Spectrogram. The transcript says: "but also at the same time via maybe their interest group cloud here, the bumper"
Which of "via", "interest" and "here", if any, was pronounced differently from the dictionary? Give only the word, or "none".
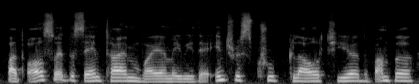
via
